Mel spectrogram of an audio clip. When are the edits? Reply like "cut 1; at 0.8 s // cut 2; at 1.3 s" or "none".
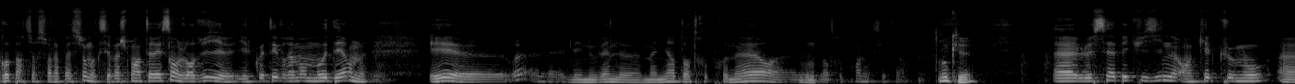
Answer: cut 1; at 9.3 s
